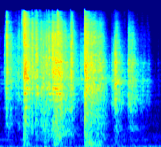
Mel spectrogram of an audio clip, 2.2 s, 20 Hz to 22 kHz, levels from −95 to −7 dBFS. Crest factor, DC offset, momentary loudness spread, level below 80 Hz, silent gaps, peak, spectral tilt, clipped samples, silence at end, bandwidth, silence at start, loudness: 22 dB; under 0.1%; 11 LU; -70 dBFS; none; -8 dBFS; 4 dB/octave; under 0.1%; 0.25 s; 17 kHz; 0.05 s; -24 LUFS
